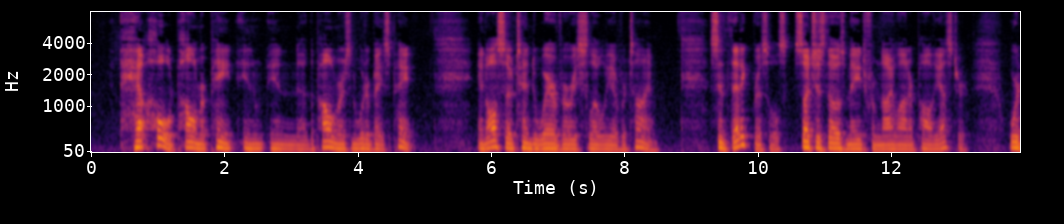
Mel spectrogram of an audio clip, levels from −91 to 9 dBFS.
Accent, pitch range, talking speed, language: American, 95-115 Hz, 135 wpm, English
